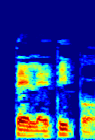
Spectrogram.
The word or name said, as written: teletipo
